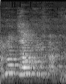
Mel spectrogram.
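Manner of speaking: high, loud tearful wail; acted weepy outburst; imitated crying. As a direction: wail it out as if sobbing. Acting the sibling crying.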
